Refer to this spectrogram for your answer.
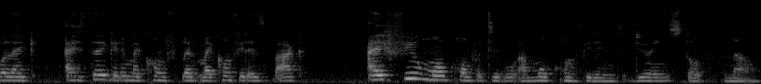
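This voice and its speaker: A woman's voice with ordinary pitch variation amid noticeable background noise. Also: fairly low pitch for a woman, moderate pace. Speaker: YouTuber, lifestyle vlogger. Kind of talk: casual vlog monologue. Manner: halting, many false starts and fillers.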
